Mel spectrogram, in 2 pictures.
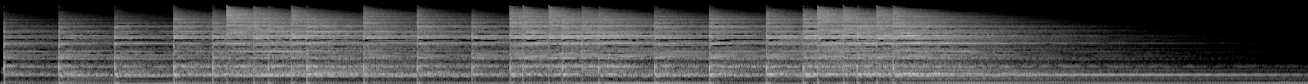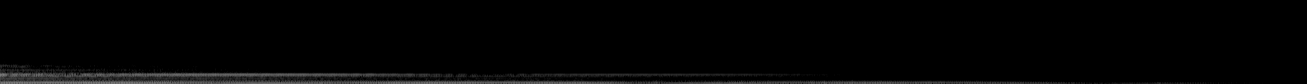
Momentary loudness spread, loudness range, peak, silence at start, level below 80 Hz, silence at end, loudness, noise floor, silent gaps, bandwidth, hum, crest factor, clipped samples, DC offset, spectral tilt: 21 LU; 20 LU; 0 dBFS; 0 s; -42 dBFS; 10.4 s; -15 LUFS; -81 dBFS; none; 16 kHz; none; 22 dB; under 0.1%; under 0.1%; 0.5 dB/octave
